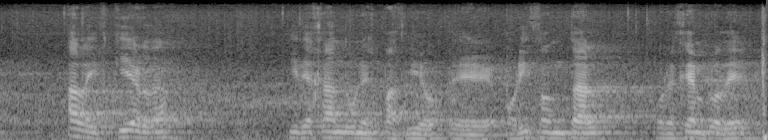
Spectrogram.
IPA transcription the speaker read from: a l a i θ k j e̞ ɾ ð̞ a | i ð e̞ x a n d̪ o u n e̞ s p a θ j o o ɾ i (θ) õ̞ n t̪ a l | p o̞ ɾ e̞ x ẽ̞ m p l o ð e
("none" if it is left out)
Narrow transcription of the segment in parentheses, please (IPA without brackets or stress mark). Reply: θ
